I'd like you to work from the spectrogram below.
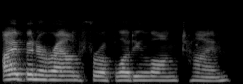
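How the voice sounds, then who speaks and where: Chatty woman with a smooth voice. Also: mid-range voice, fairly even intonation, normal speed. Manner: chatty, laughs often, many fillers. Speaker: guest. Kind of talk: casual interview chat.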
